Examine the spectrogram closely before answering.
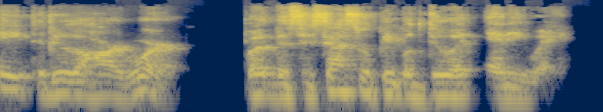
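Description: This man talks at a very fast pace, somewhat breathy, with medium pitch and ordinary pitch variation. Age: 50s. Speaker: mortgage company founder. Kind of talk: interview.

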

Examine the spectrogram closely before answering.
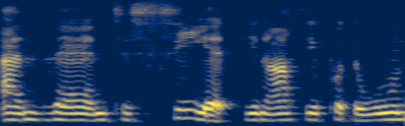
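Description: Against a quiet background, a woman with a very deep, low pitch speaks at a moderate pace using fairly even intonation. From Jamaica. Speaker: nurse consultant and patient advocate. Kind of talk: interview.

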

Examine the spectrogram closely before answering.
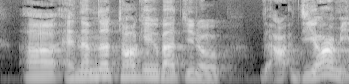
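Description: A man with a French accent speaks in an animated tone at a fairly high pitch. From France, Paris. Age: 40s. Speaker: author. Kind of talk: interview.

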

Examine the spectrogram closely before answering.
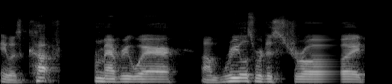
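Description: Against a quiet background, a man speaks in a plain, everyday voice. His pitch is medium and his intonation fairly even. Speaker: podcast co-host. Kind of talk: casual chat.

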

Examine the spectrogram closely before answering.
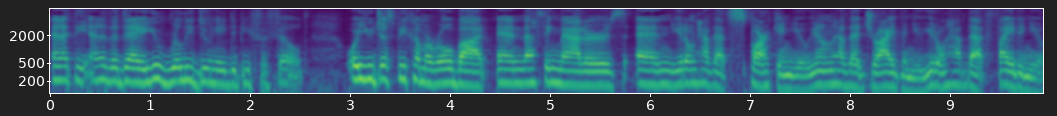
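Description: With a New York accent, a woman talks at a fairly quick pace with hardly any pauses, a fairly low pitch and ordinary pitch variation, on a very clean recording with a silent background. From New York, Lower Westchester. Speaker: fitness and pain-relief coach, podcast host. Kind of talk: solo monologue podcast.

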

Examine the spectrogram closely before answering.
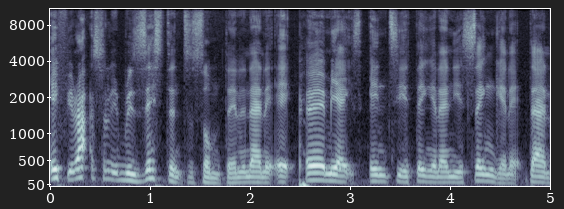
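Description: A man with a Manchester accent at a fairly quick pace, with very wide pitch swings. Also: very clean recording, silent background. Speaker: singer and music producer. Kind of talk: casual interview chat. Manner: rambling, filler-heavy.

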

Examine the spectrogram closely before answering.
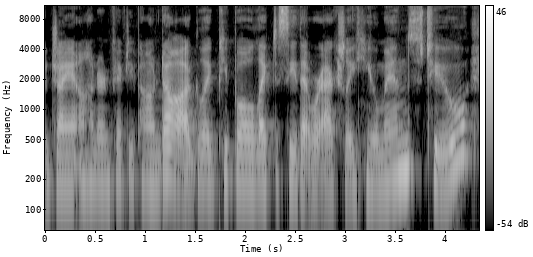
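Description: A woman with a plain, everyday voice, medium in pitch, fairly quick in pace and fairly even in intonation, in a very clean recording with a silent background. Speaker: podcast host. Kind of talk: casual chat.

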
